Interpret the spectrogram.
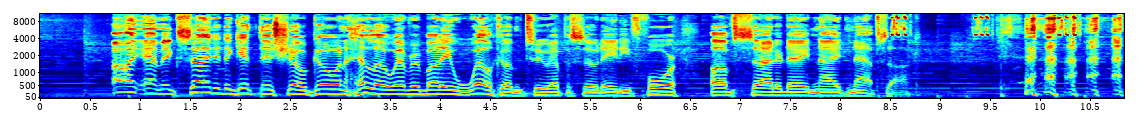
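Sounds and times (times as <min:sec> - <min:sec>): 
speech: 0:00.7 - 0:08.8
crickets chirping: 0:09.3 - 0:09.6, 0:10.2 - 0:10.4
laughter: 0:09.6 - 0:10.8.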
